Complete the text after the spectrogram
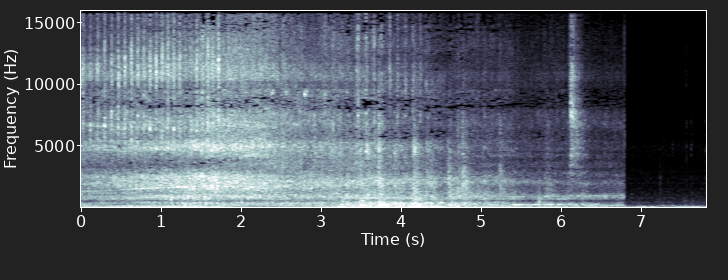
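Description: Tractor tyres crunch on gravel.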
